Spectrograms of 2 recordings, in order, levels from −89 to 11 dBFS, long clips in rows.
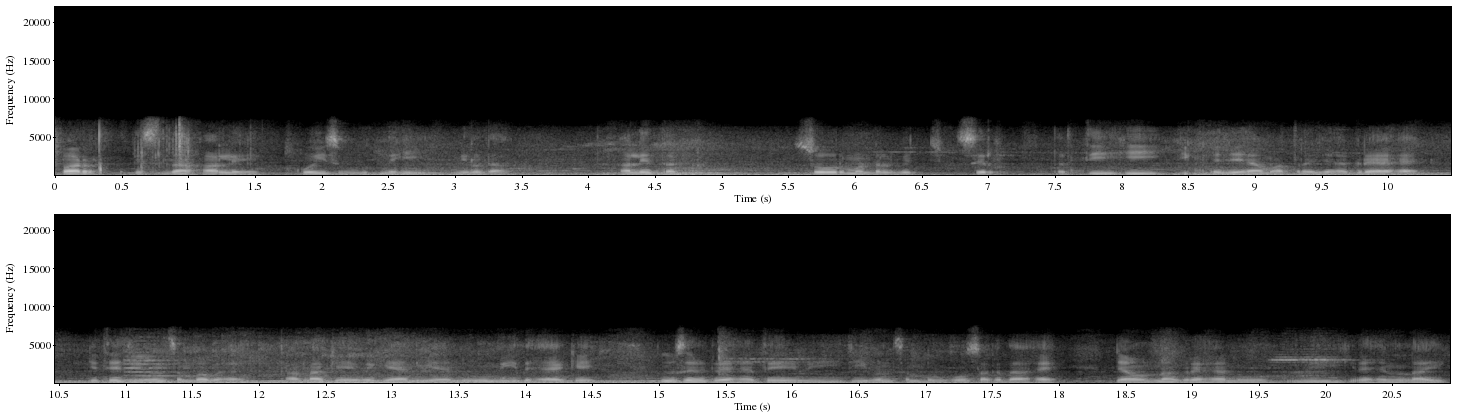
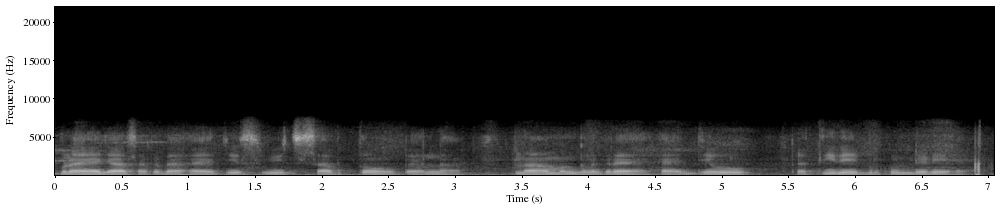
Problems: background sounds at intervals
